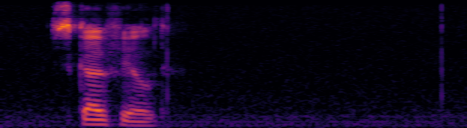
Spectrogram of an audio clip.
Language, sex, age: English, male, 21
